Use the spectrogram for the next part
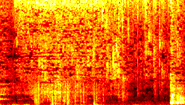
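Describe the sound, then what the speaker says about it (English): Bread pakoda fries in hot oil with a steady bubbling sizzle, close and fairly quiet, with brief crackling bursts and no talking. "be careful and attentive while you are frying your bread pakoda into the hot oil"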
